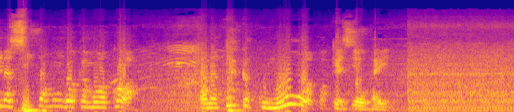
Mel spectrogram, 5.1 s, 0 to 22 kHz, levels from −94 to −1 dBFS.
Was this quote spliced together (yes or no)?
yes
